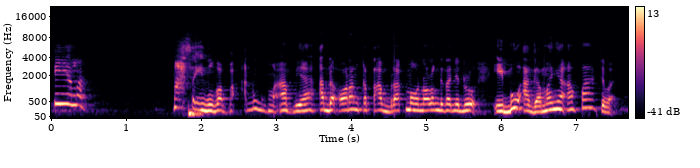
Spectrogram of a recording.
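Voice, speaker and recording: Man, joking preacher, high voice, very lively pitch. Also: moderate pace. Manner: joking, quizzes the audience with questions. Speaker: Islamic preacher. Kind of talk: lively sermon to a live audience.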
